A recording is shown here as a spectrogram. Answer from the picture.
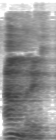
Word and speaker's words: hambre: Escrevemos com H, mas não pronunciamos H.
